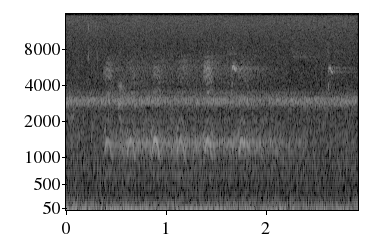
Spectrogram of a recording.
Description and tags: Marsh/Creek ambience throughout.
